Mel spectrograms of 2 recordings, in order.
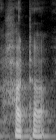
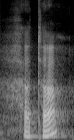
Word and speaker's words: Haṭha: c'est h ta et il faut prononcer le TA en partant avec le bout de la langue tourner sur le haut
